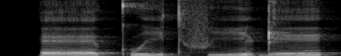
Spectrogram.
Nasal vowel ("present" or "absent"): absent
